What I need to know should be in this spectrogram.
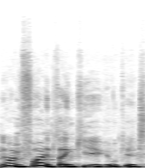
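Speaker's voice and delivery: very high, squeaky, small voice.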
